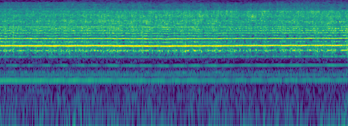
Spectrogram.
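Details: Cast removal after a month in the cast: steady high-pitched motor whine with grinding as an oscillating saw cuts through a plaster cast and its cotton padding.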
